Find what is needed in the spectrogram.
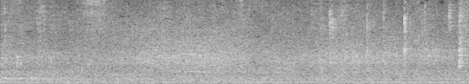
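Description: Steady hiss and scrape of short-track speed skate blades cutting the ice.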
